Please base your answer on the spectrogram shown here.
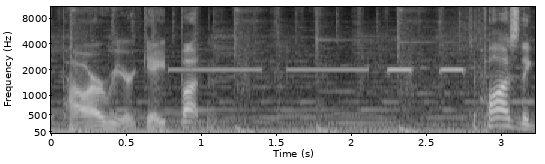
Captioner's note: electronic beeps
